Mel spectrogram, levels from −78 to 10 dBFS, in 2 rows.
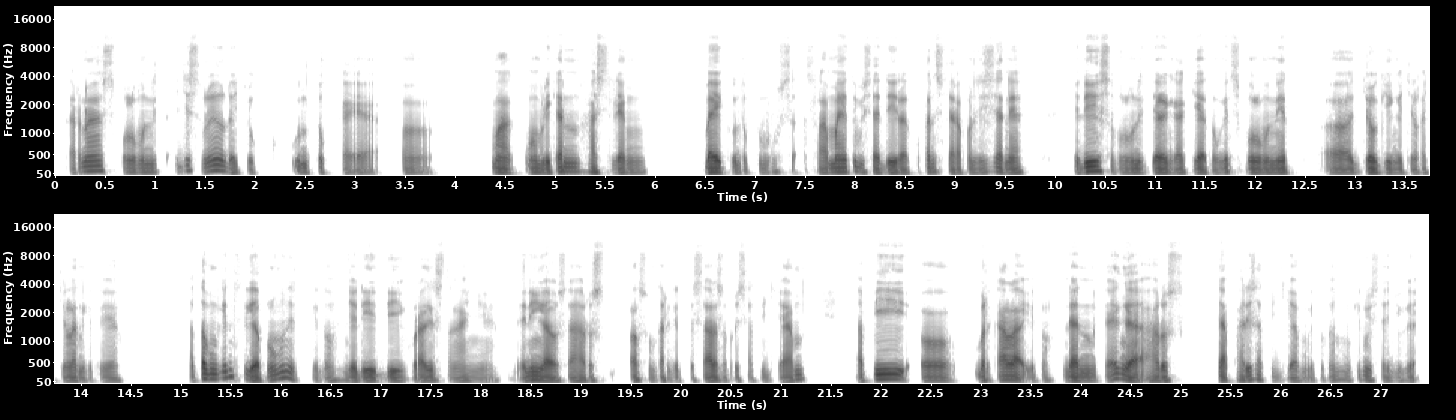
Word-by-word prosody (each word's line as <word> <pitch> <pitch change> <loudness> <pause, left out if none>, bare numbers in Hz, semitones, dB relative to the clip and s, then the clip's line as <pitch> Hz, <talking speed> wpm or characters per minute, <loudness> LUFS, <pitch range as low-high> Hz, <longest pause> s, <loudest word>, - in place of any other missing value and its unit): karena 115 +4 +2
10 90 -5 -5
menit 90 0 -4 0.2
aja 100 +5 -8
sebenernya 120 +3 +2
udah 80 - 0
cukup - - -12 0.3
untuk - - -5 0.2
kayak, - - -6 0.3
eee, 80 -1 -7 0.7
ma 85 -2 +4 0.2
memberikan 95 +3 +2
hasil 85 -1 -4
yang 80 -1 +1 0.7
baik 90 -1 +7
untuk 85 +1 -7
tubuh 85 0 -11
se - - -18
selama 90 +3 +2
itu 95 - -1
bisa 90 -1 -3
dilakukan 80 +3 0
secara 80 -4 -4
konsisten 90 +5 -2
ya. 80 +1 +2 0.6
Jadi 110 +2 +8
10 85 -5 -4
menit - - -11
jalan 85 -2 +5
kaki 80 +2 -4
atau 75 -1 -9
mungkin 95 - -1
10 85 -1 0
menit, 85 0 +3 0.4
eee, 80 -2 -1
jogging 80 -2 +3
kecil-kecilan 80 +1 -4
gitu - - -19
ya, - - -7 0.8
atau - - +2
mungkin 115 +7 +2
30 95 - +3
menit 130 - 0
gitu 75 +2 -9
jadi 80 0 +2
dikurangi 75 +1 0
1/2-nya. 75 -3 -9 0.2
Jadi, 90 - 0
nggak 75 -1 +6
usah 75 +1 -2
harus - - -9 0.2
langsung 80 0 -6
target - - -7
besar 75 +1 +1
seperti 75 - -12
1 - - -17
jam 70 - -2 0.6
tapi, 115 0 +6
eee, 85 0 0 0.3
berkala 90 -2 +4
gitu, 80 - -12 0.2
dan 80 0 +4
kayaknya 90 - +5
gak - - -3 0.2
harus 80 +1 -1 0.3
tiap - - +2
hari 85 - 0
1 100 -4 -7
jam 75 -3 -4
gitu - - -18
kan, 85 - -8
mungkin 90 -1 -12
bisa 80 -2 -5
juga 80 -1 -8
85 Hz, 160 wpm, -25 LUFS, 80-90 Hz, 0.8 s, Jadi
